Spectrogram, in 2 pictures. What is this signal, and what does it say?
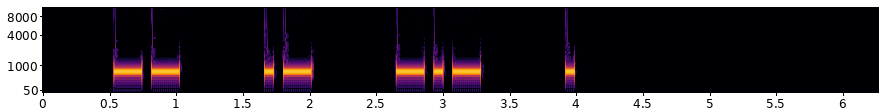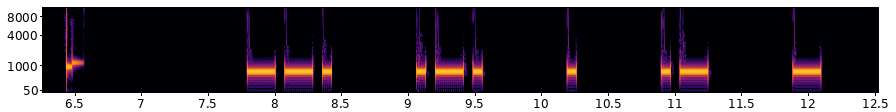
Morse code, heard as a keyed tone, about 17 wpm, spaced as for 10 wpm, 700 Hz. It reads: MAKE GREAT
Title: 3x Character Spacing - Top 300 Words - 17wpm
